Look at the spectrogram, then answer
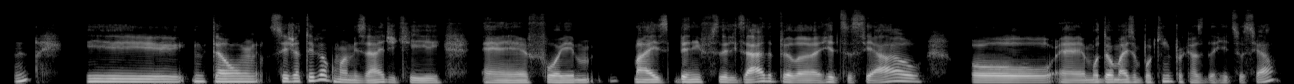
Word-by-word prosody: Hum. 165 +8 -2 0.6
E, 130 -2 +2
então, 130 -1 +2
você 140 - -1
já 145 +1 +2
teve 170 +7 0
alguma 130 - +1
amizade 100 +2 0
que, 95 -1 -2 0.4
eh, 95 -1 +1
foi 100 +2 +1 0.6
mais 110 -3 +3
beneficiada 115 +3 +1
pela 100 -6 +1
rede 105 0 -3
social, 125 - 0 0.5
ou, 100 -1 +3
eh, 100 -1 0
mudou 105 +2 +1
mais 105 0 +1
um 105 - -6
pouquinho 110 +8 -5
por 120 -4 -9
causa 95 -2 -6
da 95 - -9
rede 90 -3 -11
social? - - -4
105 Hz, 125 wpm, -24 LUFS, 100-130 Hz, 0.6 s, mais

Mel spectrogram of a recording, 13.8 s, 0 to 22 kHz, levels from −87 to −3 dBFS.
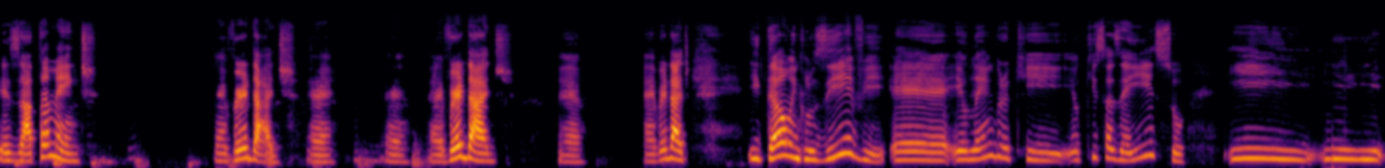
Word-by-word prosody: Exatamente. 185 0 0 1.2
É 175 -1 -8
verdade. 215 -7 +1
É. 155 -1 -8 0.5
É. 160 -3 -10 0.3
É - - -5
verdade. 190 -6 +6 0.4
É. 150 -1 -12 0.6
É 170 -1 -9
verdade. 215 -1 +5 0.6
Então, 245 +6 +5
inclusive, 225 - -1
eh, 195 -1 -3
eu 210 0 -1
lembro 245 +4 -5
que 190 -6 -9
eu 195 - -9
quis 260 +4 -11
fazer 220 -6 -4
isso 220 - -7 0.4
e 225 -2 -3
210 Hz, 90 wpm, -25 LUFS, 185-235 Hz, 1.2 s, verdade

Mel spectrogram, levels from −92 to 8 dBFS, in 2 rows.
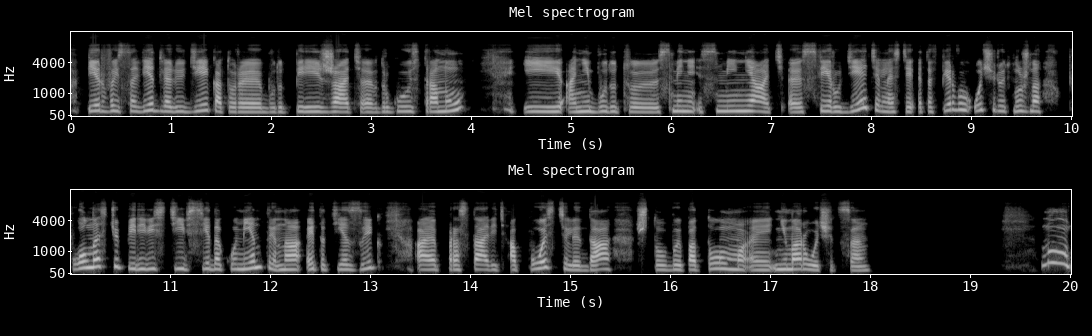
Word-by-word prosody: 1 235 -1 +2
совет 225 +4 0
для 215 -2 +1
людей, 215 +5 +1
которые 195 -3 +1
будут 190 0 -9
переезжать, 200 -2 +2
э, 190 0 0
в - - -11
другую 210 +3 -6
страну 215 - 0 0.6
и 205 +1 +3
они 205 +3 0
будут, 210 -1 -5
э, 185 -1 -1
смен 220 0 -1
сменять, 225 -3 +1
э, 190 +1 +1
сферу 210 +1 -1
деятельности, 210 - -1
это, 195 +1 -5
в - - -21
первую 275 +2 -1
очередь, 255 -4 -3
нужно 220 -1 0 0.3
полностью 310 +6 +3
перевести 240 -1 0
все 240 +4 -1
документы 225 +4 0
на 210 +1 +4
этот 215 -2 -1
язык, 215 +6 -3 0.3
а, 205 0 +4
проставить 205 -1 0
апостили, 220 -1 0
да, 195 +5 +3 0.2
чтобы 200 0 0
потом, 215 +3 0
э, 190 -1 -1
не 215 0 0
морочиться. 195 -5 +1 1.7
Ну, 475 -2 0
215 Hz, 125 wpm, -24 LUFS, 195-230 Hz, 1.7 s, на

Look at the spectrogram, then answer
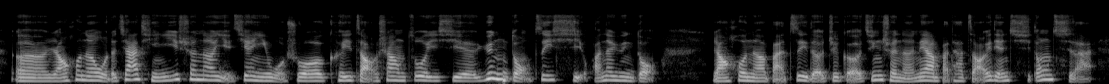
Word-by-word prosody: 呃， 155 -2 +2
然 150 +1 +2
后 200 +5 -2
呢， 190 -3 +2
我 170 -4 +2
的 - - -2
家 215 +7 +3
庭 195 -9 -2
医 190 +6 -1
生 235 -2 0
呢， 200 -2 +1
也 185 - -2
建 200 -3 -2
议 170 - 0
我 160 -4 -2
说 165 -1 +2
可 180 +3 -3
以 185 - 0
早 180 - +2
上 185 +2 0
做 195 +1 +1
一 170 -1 -1
些 170 -2 -1
运 240 +4 +5
动， 170 - 0
自 220 - -4
己 210 - -1
喜 215 - -6
欢 - - -6
的 200 +1 0
运 180 -4 -1
动。 - - -1 0.5
然 150 - +4
后 170 +4 0
呢， 155 -3 +2
把 - - -1
自 200 - -4
己 190 - +4
的 140 - 0
这 170 +5 -3
个 170 - -1
精 205 +2 -1
神 180 -6 0
能量 165 +5 +2
把 - - -5
它 165 -1 -5
早 160 - -1
一 - - +2
点 175 -2 0
启 185 0 -9
动 220 +5 +1
起 230 - -8
来， - - -6
175 Hz, 290 characters per minute, -25 LUFS, 165-195 Hz, 0.5 s, 运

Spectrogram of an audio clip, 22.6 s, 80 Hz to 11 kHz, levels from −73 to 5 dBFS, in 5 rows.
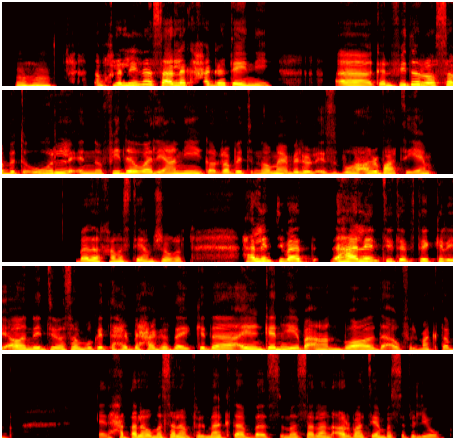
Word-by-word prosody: اهم، 230 -2 0 0.4
طب 240 - -5
خلّيني 265 +9 +2
أسألِك 280 -3 +6
حاجة 255 +1 +1
تاني، 210 -6 +1 0.7
آآ 215 +1 +4
كان 220 +2 -1
في 295 +7 -1
دراسة 305 -2 +4
بتقول 250 +4 -1
إنه 200 +1 -4
في 255 +7 -3
دوَل 250 -2 +3
يعني 220 +3 -1
جرّبت 205 +4 -3
إنهم 205 +3 -2
يعملوا 205 +2 0
الأسبوع 210 +1 -4
4 230 -3 +1
أيام، 200 +8 -4 0.9
بدل 210 +2 +2
5 220 0 -3
أيام 210 +1 0
شغل، 205 -2 -4 0.6
هل 260 +1 +4
أنتِ 300 -2 0
بقى 260 +2 +6
ت 270 +11 -16 0.2
هل 285 +2 +7
أنتِ 305 -1 +2
تفتكري 240 0 -1
آه 225 - +4
إن 225 0 -1
أنتِ 230 +1 -1
مثلًا 240 +1 -1
ممكن 225 +1 -2
تحبي 225 0 -4
حاجة 225 +2 -2
زي 200 -2 -1
كده، 205 -1 0
أيًا 225 +1 +2
كان 230 0 +3
هي 205 -4 +1
بقى 215 +1 -1
عن 200 -2 -4
بُعد 215 0 +1
أو 195 -2 -4
في 190 - -20
المكتب؟ 220 +4 -8 0.9
يعني - - -10
حتّى 225 0 -2
لو 210 -2 +1
مثلًا 215 0 -2
في 210 - -17
المكتب 210 -1 -3
بس 190 0 -5
مثلًا 200 0 -5
4 205 0 -2
أيام 200 0 -2
بس 205 +2 -8
في 215 0 -11
اليوم؟ 190 -3 -8
220 Hz, 170 wpm, -22 LUFS, 205-240 Hz, 0.9 s, هل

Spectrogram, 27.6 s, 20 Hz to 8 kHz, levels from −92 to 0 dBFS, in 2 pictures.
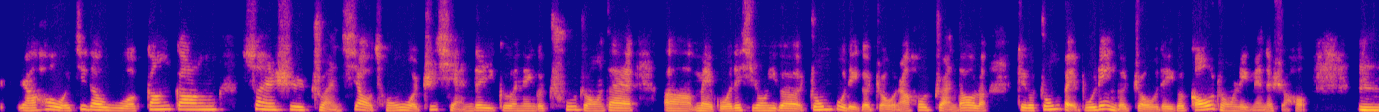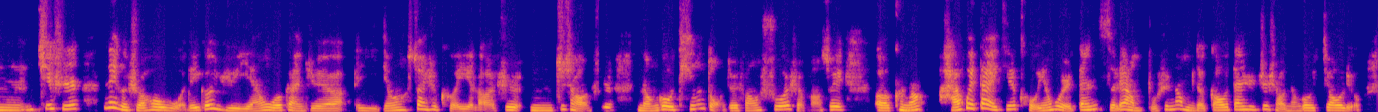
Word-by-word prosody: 然 175 0 -1
后 235 +2 0
我 175 -3 +4
记 180 +9 -4
得 210 -3 +4
我 165 -5 -1
刚 240 +1 +2
刚 230 -2 +2 0.3
算 230 -5 +1
是 220 -1 +1
转 190 -2 -4
校， 210 -7 0
从 175 +2 -3
我 175 -6 0
之 225 - -3
前 150 - -5
的 180 - +2
一 170 -2 +1
个 165 -2 -2
那 155 0 -6
个 155 - -3
初 225 0 -5
中 150 -6 -2
在， 170 -3 +2 0.3
呃， 150 -2 0
美 165 -3 +1
国 150 +1 0
的 175 - +3
其 175 -1 -5
中 170 -1 0
一 - - -1
个 160 -1 +2
中 220 +1 +3
部 235 -4 0
的 - - +1
一 - - 0
个 135 - 0
州， - - -3
然 - - -2
后 195 0 -1
转 - - -2
到 180 0 +2
了 150 -3 -1 0.3
这 185 - +2
个 175 - +3
中 235 +8 +1
北 - - +4
部 190 0 +2
另 255 +5 +3
一 - - 0
个 140 - 0
州 135 0 -1
的 145 - -3
一 140 - -2
个 160 - +1
高 235 +9 +6
中 150 - -4
里 130 - -4
面 - - -8
的 - - -6
时 - - -6
候。 - - -5 0.5
嗯， 190 0 +3
其 280 +4 +1
实 275 +1 +1 0.2
那 360 0 +3
个 200 - +3
时 175 -3 +2
候 210 +2 +3
我 180 -4 0
的 170 - -2
一 185 - +4
个 265 +6 +4
语 165 - 0
言， 145 +5 0
我 180 -2 +5
感 180 -6 -2
觉 155 -1 -1
已 160 -3 -6
经 165 - -2 0.2
算 240 +4 0
是 230 - -2
可 - - -4
以 140 -1 -1
了， 145 - -3
是 200 -2 +2
嗯， 170 -1 -2
至 250 - -4
少 215 - +2
是 195 - -4 0.2
能 165 -1 -1
够 235 0 +6
听 260 +5 -4
懂 - - -3
对 170 0 +2
方 170 +1 -4
说 235 +4 +1
什 - - -5
么， - - -7
所 225 - +1
以， 220 - +3 0.3
呃， 175 - +4
可 190 +2 +1
能 190 +5 +4 0.2
还 - - +3
会 320 -3 +4
带 305 -5 +5
一 210 - 0
些 250 +3 -1
口 - - -2
音 180 +4 +1
或 230 0 +2
者 - - +1
单 215 +4 +3
词 235 -8 -2
量 220 -7 +3
不 145 - -7
是 235 - -4
那 265 +3 -1
么 195 -5 -1
的 - - -1
高， 190 +1 +3
但 230 +3 +1
是 220 - -2
至 250 +2 -3
少 - - -2
能 150 0 -9
够 180 +1 +3
交 180 0 +2
流， - - -4
185 Hz, 285 characters per minute, -21 LUFS, 165-230 Hz, 0.5 s, 高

